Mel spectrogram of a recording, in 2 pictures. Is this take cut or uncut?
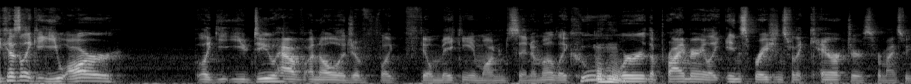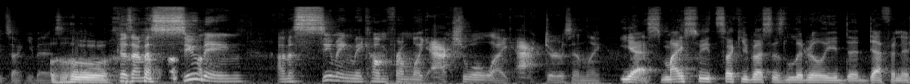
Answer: uncut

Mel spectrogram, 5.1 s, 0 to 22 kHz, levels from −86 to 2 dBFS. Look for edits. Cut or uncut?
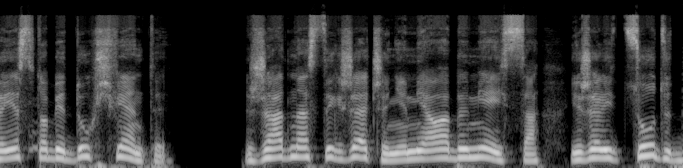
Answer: uncut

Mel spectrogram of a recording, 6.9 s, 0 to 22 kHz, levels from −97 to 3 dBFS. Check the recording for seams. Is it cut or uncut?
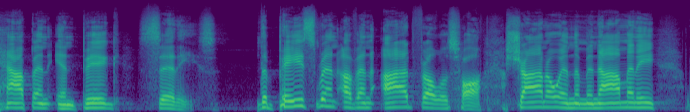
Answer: cut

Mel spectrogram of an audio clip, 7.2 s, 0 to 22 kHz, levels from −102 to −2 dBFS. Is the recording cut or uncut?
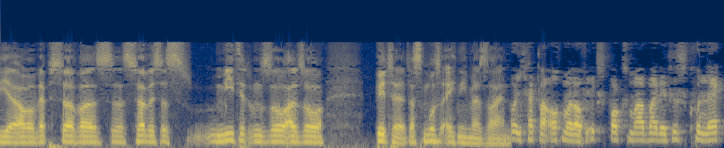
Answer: cut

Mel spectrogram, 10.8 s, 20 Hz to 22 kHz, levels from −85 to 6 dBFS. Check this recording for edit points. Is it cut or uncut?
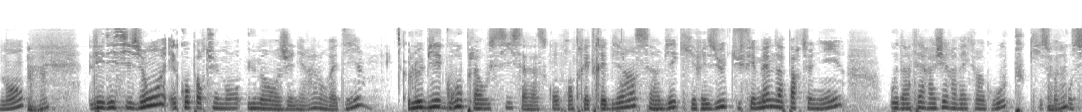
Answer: uncut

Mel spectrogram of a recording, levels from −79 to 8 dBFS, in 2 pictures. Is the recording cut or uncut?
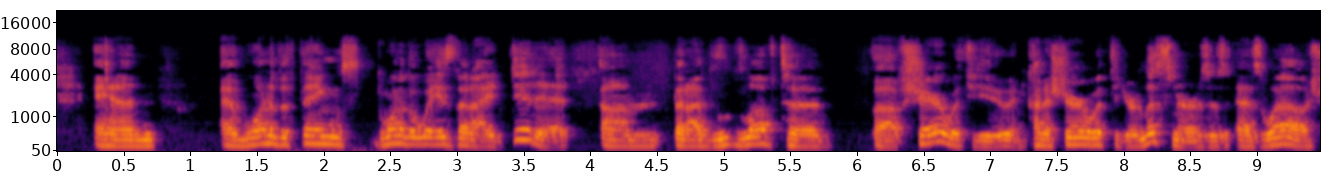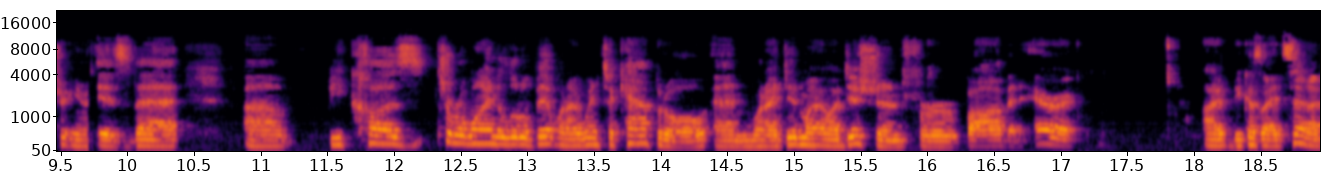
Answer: cut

